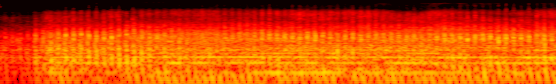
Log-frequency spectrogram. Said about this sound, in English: A helicopter flies down towards the hangar.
